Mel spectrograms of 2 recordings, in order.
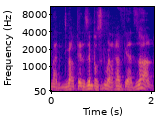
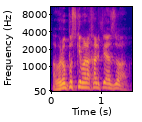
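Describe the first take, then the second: First: Softer, fast innocent asking-back; incredulous question. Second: Loud, fast indignant objection; angry outburst. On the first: Rabbi retelling his own innocent reply, soft incredulous question. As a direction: play it down as a harmless, surprised question. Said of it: "אמרתי". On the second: Student bursting into the rabbi's lesson, loud angry protest. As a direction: blurt it out like an offended student cutting in. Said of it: "אז הוא התפרץ". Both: Retold or imitated.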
